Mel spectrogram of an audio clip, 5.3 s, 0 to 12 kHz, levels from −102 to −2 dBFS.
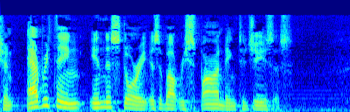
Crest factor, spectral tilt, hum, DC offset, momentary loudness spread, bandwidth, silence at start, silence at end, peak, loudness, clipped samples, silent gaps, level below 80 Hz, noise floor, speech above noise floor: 26 dB; -3 dB/octave; none; under 0.1%; 11 LU; 7.4 kHz; 0 s; 0.9 s; -18 dBFS; -42 LUFS; under 0.1%; none; -72 dBFS; -72 dBFS; 29 dB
